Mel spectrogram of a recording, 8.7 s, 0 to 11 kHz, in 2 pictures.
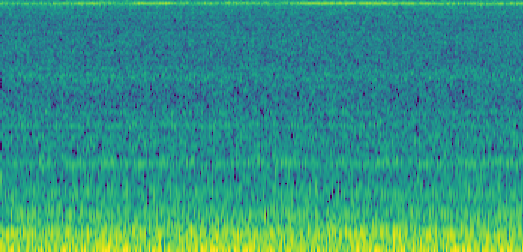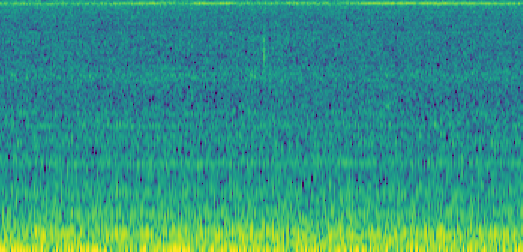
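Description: Steady helicopter rotor and engine drone from a military chopper in the video game ARMA 2, a continuous loud broadband rumble holding level throughout with no speech over it.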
